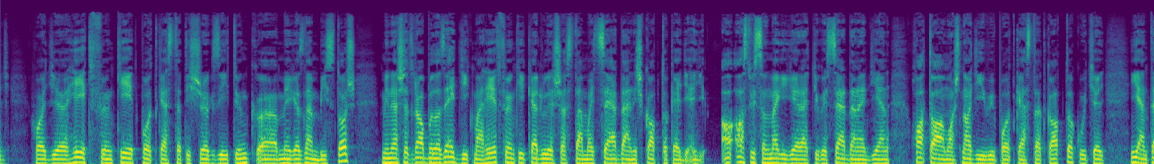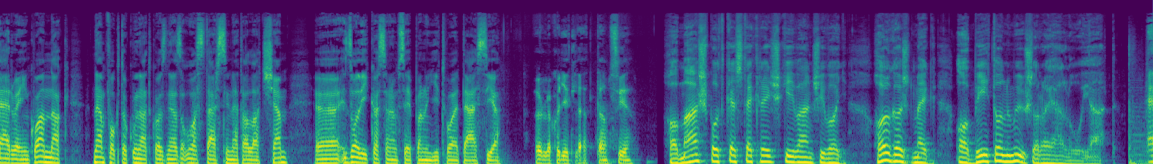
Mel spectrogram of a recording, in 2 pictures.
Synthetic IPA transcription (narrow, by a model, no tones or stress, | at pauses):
ho̞ɟɦeːt̪føːŋkeːt̪po̞t̪kɛst̪ɛt̪iʃrø̞ɡziːt̪yŋkømeːɡɛznɛmbist̪o̞ʃ | mind̪ɛnɛʃɛt̪ɾɛɒbːolɒzɛɟːikmaːrɦeːt̪føːŋkikɛɾyleːʃɒst̪aːmːɒjtsɛrd̪aːniʃkɒpt̪o̞kɛɟːɛ̰ɟ | ʔɒst̪ʋiso̞nt̪mɛɡiɡeːrhɛcːykho̞csɛrd̪aːnɛɟːijɛnhɒt̪ɒlmɒʃnɒɟiːvyːpo̞t̪kɛst̪ɛt̪kɒp̚t̪o̞kuːcho̞ɟijɛnt̪ɛrvɛjiŋkʋɒnːɒk | nɛɱfo̞kt̪o̞kunɒt̪ko̞zniɒzost̪aːrsyːnɛt̪ɒlɒt̪ʃɛmøzo̞likø̞sønømseːpɛnho̞ɟit̪ʋo̞lt̪ɛːlsijɒ | øɾyløkhoɟit̪lɛɦɛt̪ːɛmsijɛ | hɒmaːʃpo̞t̪kɛst̪ɛkrɛiʃkiːvaːnt͡ʃivɒɟhɒlɡɒʒd̪mɛɡɒbeːt̪o̞nmyːʃo̞ɾɒjaːlːoːja̰ːt̪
